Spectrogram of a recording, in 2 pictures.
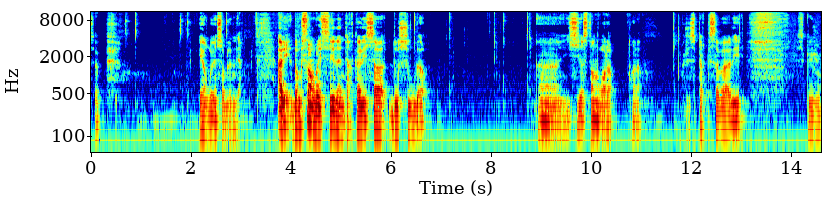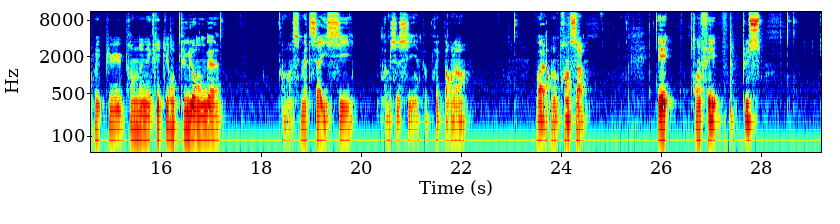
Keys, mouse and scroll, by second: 0.6 click, 1.7 click, 2.5 click, 4.7 Tab, 5.7 scroll up 2, 6.3-7.3 shift+middle drag, 7.4 shift+scroll up 1, 8.1 shift+middle click, 11.6 a, 16.1 b, 17.1-23.2 drag, 24.3 scroll down 1, 25.8 shift+middle click, 28.4 click.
